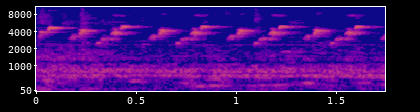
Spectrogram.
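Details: Goldfinch hybrid kept as a pet, fed broccoli by hand; quick, evenly spaced high twittering notes, roughly five per second, over a faint constant indoor hum.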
